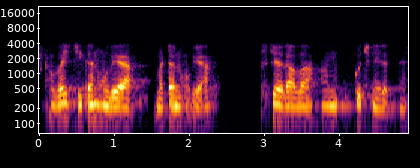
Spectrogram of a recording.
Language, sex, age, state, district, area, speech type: Hindi, male, 18-30, Uttar Pradesh, Bhadohi, urban, conversation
